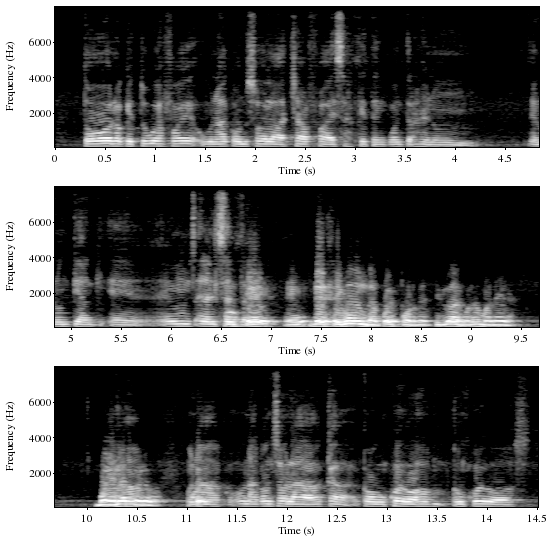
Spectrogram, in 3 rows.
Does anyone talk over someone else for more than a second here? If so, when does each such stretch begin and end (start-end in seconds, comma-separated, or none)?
none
